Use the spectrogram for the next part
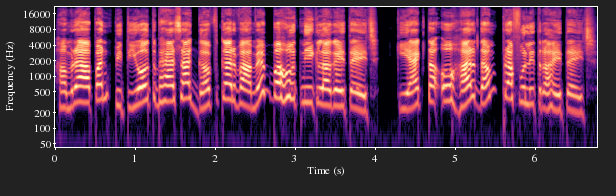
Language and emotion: Maithili, happy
